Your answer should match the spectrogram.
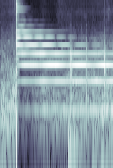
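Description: Boxing ring bell struck once with a wooden mallet, then ringing on with several steady tones; a few fainter clicks come over the ringing.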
